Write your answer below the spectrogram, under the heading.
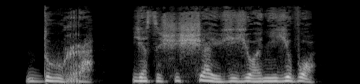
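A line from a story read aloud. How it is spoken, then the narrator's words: Hissing. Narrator (Russian): прошипела она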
